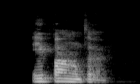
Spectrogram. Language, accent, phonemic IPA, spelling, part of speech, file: French, Canada, /e.pɑ̃dʁ/, épandre, verb, LL-Q150 (fra)-épandre.wav
- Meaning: to discharge, pour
